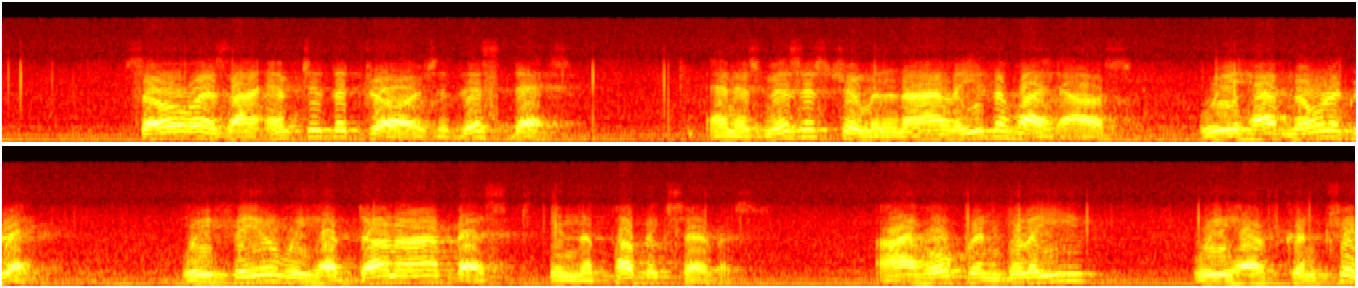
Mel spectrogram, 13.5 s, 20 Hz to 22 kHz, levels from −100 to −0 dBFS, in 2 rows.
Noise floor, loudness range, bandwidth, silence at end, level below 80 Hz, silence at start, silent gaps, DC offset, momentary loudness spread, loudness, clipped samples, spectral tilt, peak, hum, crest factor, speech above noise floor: -42 dBFS; 2 LU; 13 kHz; 0 s; -62 dBFS; 0 s; none; under 0.1%; 11 LU; -18 LUFS; under 0.1%; -7 dB/octave; -4 dBFS; none; 14 dB; 24 dB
